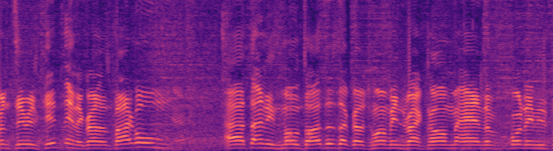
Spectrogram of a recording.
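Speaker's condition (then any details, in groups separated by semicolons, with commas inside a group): Cerebral palsy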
